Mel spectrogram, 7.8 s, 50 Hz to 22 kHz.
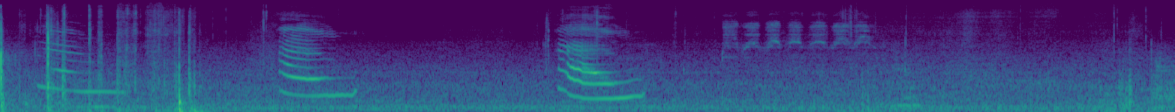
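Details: Abandoned stray kitten, rescued after two days frozen in -11°C snow, gives two high, descending meows about two seconds apart, each sliding down into a short wavering tail, over a low steady background hum.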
